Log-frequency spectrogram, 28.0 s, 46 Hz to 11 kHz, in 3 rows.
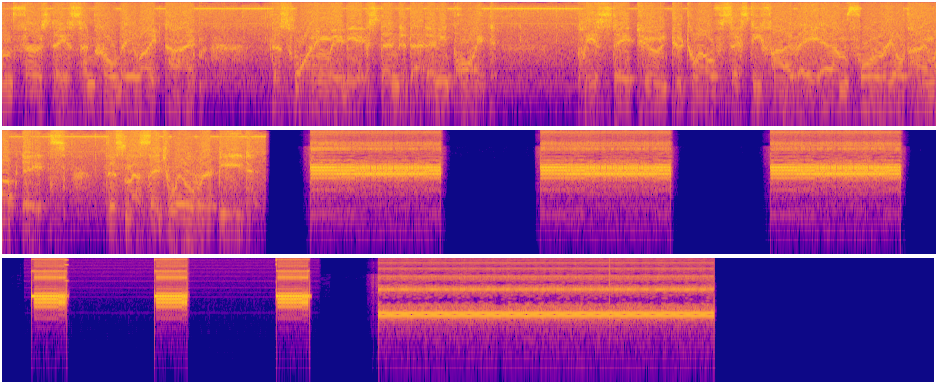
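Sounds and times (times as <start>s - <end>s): buzzing data bursts: 0.0s - 12.0s.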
